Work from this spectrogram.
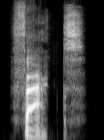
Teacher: so that would be a silent T. It's in between a C and an S, two consonant sounds. Facts. And it sounds exactly the same as F-A-X, F-A-X.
